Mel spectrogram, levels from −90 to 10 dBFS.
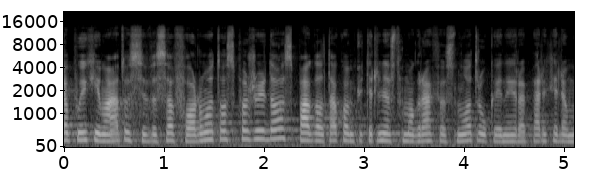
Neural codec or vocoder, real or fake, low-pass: none; real; 14.4 kHz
